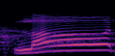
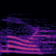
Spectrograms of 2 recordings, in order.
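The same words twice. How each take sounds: First: The R is dropped, so it sounds like lawd. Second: The word is said with a clear R sound. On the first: "like L A W D" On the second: "not Lord"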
